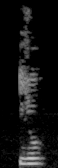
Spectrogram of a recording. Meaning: silt, clay, mud, ooze, sludge
- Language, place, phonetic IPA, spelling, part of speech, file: Russian, Saint Petersburg, [iɫ], ил, noun, LL-Q7737 (rus)-ил.wav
